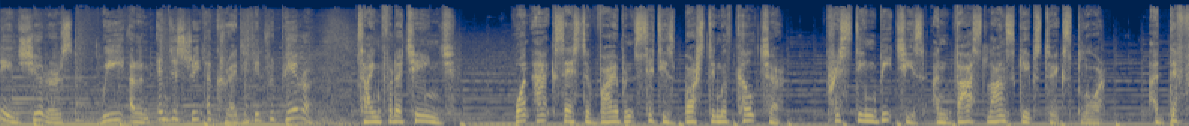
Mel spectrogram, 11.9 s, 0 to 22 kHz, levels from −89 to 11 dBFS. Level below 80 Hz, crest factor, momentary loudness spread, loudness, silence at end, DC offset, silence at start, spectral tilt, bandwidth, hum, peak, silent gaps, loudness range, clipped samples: -30 dBFS; 16 dB; 9 LU; -15 LUFS; 0 s; under 0.1%; 0 s; -3 dB/octave; 19 kHz; none; -2 dBFS; none; 2 LU; under 0.1%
